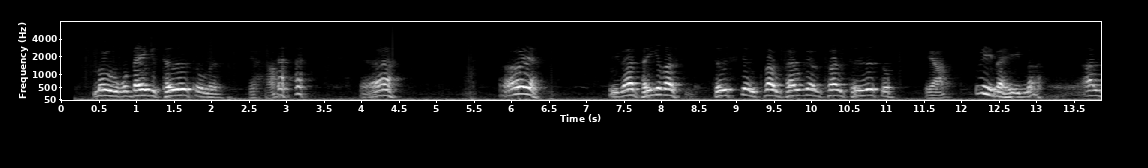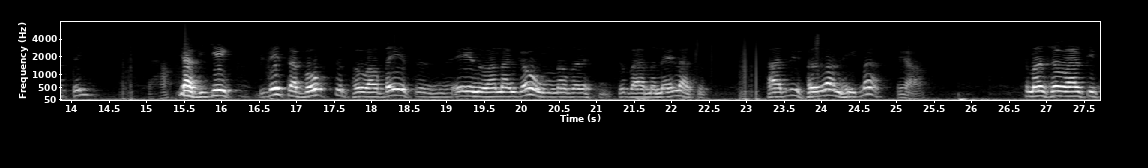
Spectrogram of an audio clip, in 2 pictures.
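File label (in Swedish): Gråmanstorp Skåne, dialekter svenska sagor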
